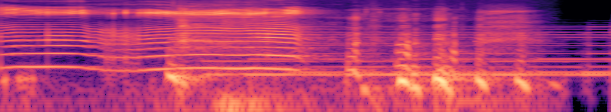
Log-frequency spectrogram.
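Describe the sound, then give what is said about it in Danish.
A baby cries: one long, high wail, then a series of short, choppy sobbing bursts as the crying breaks up and fades. “lige får lov til at tage sig lidt af sin baby”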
